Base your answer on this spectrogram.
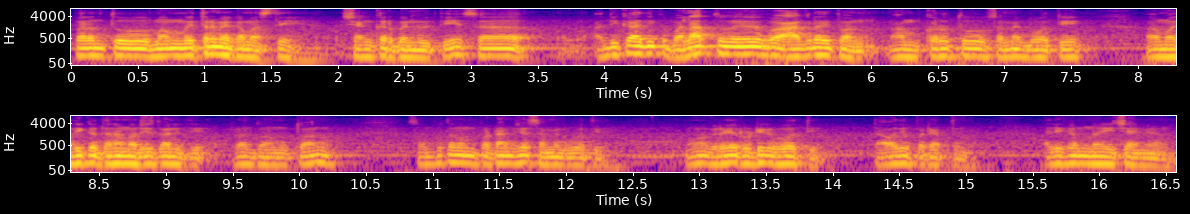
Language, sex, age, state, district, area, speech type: Sanskrit, male, 60+, Karnataka, Vijayapura, urban, spontaneous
